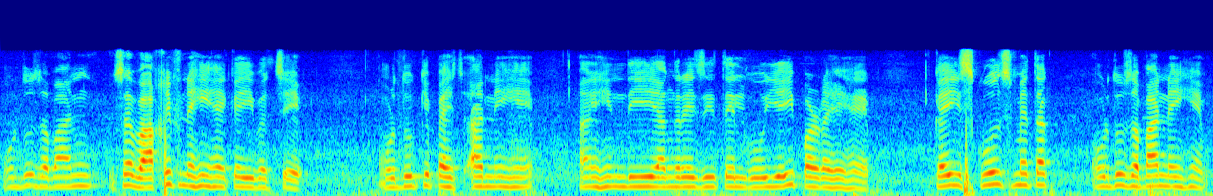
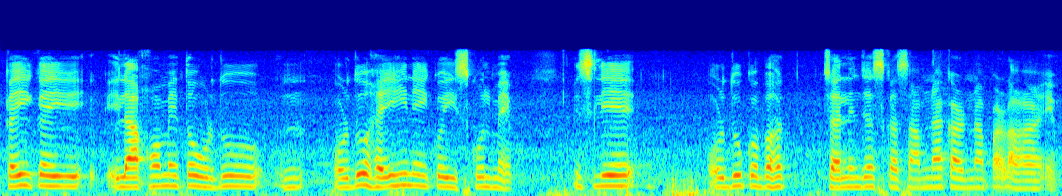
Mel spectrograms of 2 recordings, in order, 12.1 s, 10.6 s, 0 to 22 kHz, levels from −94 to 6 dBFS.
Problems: none marked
